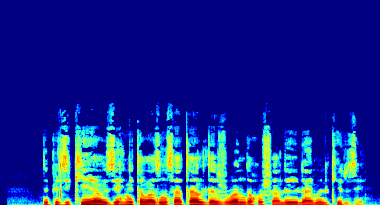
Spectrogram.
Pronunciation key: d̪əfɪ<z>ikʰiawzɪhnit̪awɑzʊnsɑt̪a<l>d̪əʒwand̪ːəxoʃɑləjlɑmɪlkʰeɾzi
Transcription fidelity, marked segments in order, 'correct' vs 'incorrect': correct, correct

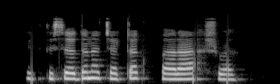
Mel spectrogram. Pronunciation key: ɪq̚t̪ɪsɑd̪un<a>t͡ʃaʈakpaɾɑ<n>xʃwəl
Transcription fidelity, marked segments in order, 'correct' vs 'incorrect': correct, incorrect: none

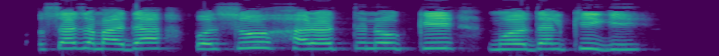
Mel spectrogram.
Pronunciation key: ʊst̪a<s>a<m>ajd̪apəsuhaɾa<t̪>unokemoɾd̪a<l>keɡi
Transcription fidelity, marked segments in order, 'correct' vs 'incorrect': incorrect: z, correct, correct, correct

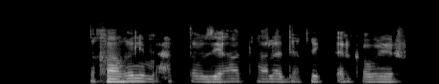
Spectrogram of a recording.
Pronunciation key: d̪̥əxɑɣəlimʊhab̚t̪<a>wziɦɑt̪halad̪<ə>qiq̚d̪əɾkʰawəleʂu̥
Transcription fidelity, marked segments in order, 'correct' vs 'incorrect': correct, incorrect: a

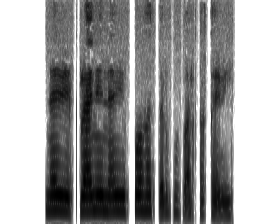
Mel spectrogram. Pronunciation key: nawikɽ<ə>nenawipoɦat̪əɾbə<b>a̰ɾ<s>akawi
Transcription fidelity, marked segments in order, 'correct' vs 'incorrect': incorrect: ɑ, correct, incorrect: x

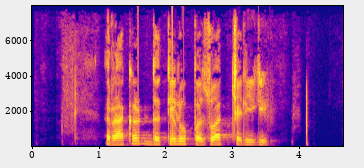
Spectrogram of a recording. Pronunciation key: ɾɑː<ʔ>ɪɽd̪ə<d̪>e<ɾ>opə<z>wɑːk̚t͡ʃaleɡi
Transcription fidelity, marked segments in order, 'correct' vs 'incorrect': incorrect: k, incorrect: t̪, incorrect: l, correct

